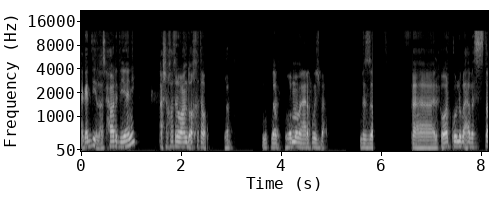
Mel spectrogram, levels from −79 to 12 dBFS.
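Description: From 5.83 to 6.63 s the speech drops by about 27 dB to a faint trace. This is likely one channel inverted, cancelling when summed to mono.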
